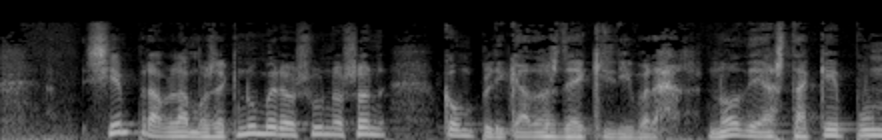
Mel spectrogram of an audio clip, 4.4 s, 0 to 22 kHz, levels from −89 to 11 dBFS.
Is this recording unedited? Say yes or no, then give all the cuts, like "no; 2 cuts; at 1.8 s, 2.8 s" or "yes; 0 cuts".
no; 2 cuts; at 1.2 s, 2.2 s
